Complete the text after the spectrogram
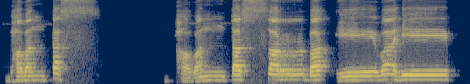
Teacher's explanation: Here Visarga just beside the Sakara, Saraswati Sakara. So Visarga's pronunciation will be transformed into Sakara.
